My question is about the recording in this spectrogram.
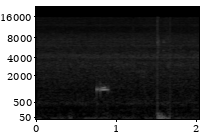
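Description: A brief electronic beep, a short two-step tone about three-quarters of a second in, then a single low thump about a second and a half in, over faint room tone.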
